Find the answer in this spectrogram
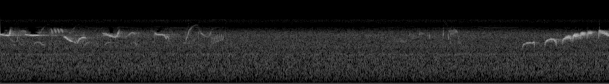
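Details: Blue-and-white flycatcher song recorded 16 July 2016, with bright high whistles and quick slurs opening the passage, a quiet gap, then a rising series of sweet whistled notes climbing to a sharp ending, against constant hiss.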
